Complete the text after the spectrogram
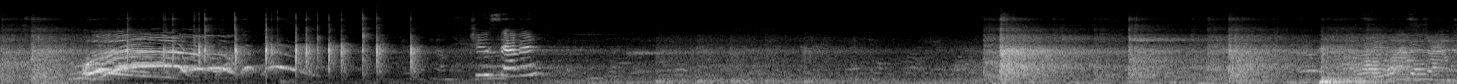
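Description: A squash ball smacks sharply off racquets and walls.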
